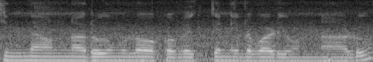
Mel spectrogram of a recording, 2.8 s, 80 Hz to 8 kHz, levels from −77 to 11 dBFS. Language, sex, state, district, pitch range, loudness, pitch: Telugu, male, Telangana, Mahabubabad, 130-140 Hz, -16 LUFS, 135 Hz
